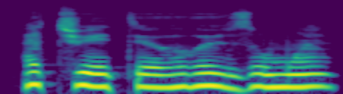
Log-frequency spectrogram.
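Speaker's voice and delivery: ordinary delivery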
